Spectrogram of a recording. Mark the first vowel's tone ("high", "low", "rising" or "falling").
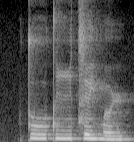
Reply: low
